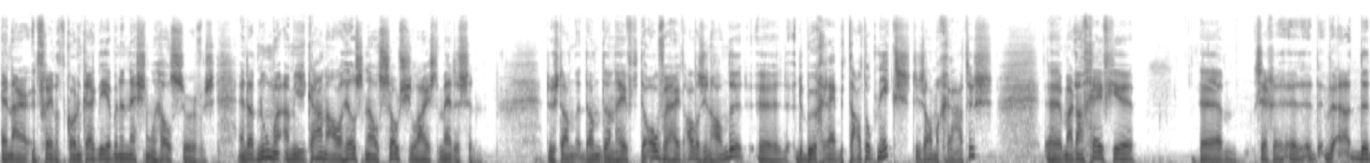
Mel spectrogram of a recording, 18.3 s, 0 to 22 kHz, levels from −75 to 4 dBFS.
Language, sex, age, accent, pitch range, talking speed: Dutch, male, 60-79, Dutch, 100-130 Hz, 145 wpm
